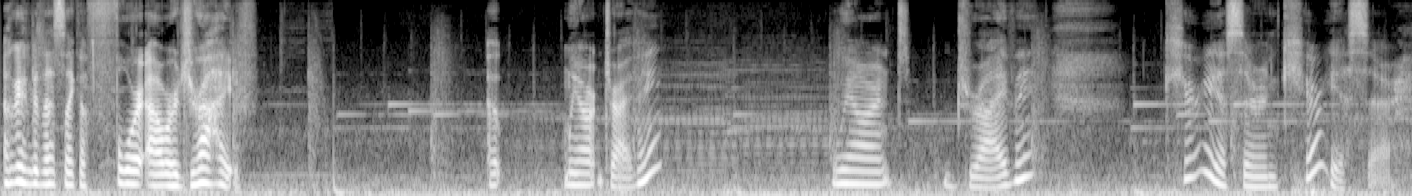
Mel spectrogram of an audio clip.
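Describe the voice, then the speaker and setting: A woman's voice: medium pitch, very animated, takes it slowly, long pauses, long reverb tail, soft background music. A woman playing a flirty, playfully sarcastic date companion in a one-sided ASMR roleplay, with dry, hesitant asides. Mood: curious, puzzled.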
